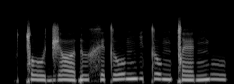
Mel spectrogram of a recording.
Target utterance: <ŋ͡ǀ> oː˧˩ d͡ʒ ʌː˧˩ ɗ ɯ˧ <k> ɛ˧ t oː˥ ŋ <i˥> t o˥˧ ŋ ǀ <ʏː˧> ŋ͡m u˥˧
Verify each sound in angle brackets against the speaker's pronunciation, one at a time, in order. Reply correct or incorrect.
incorrect, incorrect, correct, incorrect

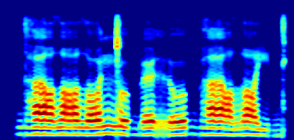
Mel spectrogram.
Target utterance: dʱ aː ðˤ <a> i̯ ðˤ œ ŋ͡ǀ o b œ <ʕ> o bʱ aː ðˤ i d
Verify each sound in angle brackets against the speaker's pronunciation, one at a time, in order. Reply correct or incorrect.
correct, incorrect

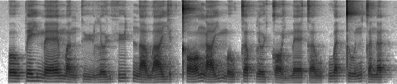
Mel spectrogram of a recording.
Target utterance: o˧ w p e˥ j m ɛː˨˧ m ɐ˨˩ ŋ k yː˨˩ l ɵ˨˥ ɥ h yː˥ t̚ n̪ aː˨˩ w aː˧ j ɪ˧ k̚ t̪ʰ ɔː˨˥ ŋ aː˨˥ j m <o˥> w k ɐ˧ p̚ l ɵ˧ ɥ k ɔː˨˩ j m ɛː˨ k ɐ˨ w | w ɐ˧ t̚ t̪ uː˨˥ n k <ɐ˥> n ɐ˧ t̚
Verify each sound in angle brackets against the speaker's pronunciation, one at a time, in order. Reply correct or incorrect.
incorrect, incorrect

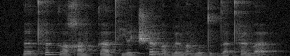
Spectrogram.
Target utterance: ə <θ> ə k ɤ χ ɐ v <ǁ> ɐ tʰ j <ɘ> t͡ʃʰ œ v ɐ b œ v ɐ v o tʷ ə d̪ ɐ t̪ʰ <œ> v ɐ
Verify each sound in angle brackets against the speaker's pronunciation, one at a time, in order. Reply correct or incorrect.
incorrect, incorrect, correct, correct

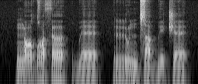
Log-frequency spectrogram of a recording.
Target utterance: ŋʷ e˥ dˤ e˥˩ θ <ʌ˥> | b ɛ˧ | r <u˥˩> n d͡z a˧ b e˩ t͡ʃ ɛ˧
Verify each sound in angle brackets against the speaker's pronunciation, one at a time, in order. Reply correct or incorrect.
correct, correct

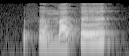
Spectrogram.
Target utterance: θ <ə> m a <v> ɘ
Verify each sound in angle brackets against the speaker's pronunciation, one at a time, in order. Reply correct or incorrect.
correct, incorrect

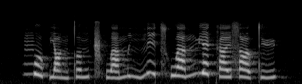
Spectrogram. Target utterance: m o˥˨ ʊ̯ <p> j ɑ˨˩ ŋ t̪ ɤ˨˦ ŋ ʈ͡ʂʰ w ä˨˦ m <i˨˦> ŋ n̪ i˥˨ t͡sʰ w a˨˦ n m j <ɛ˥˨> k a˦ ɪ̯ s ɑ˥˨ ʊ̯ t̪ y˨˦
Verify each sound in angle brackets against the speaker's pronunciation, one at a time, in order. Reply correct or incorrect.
correct, incorrect, incorrect

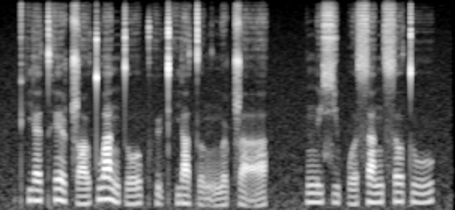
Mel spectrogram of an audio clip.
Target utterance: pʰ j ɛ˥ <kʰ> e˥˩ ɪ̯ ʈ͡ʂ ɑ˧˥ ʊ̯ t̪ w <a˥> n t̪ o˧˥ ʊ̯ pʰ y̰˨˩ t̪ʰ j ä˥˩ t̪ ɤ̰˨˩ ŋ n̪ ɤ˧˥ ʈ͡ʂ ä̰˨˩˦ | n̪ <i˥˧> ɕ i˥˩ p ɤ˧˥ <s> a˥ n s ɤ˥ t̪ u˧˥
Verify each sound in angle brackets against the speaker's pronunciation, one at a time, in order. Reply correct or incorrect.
incorrect, incorrect, correct, correct

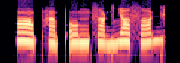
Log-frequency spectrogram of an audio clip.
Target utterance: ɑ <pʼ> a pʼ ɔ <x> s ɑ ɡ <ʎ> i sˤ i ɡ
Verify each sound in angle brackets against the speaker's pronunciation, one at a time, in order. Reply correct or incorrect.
incorrect, incorrect, correct

